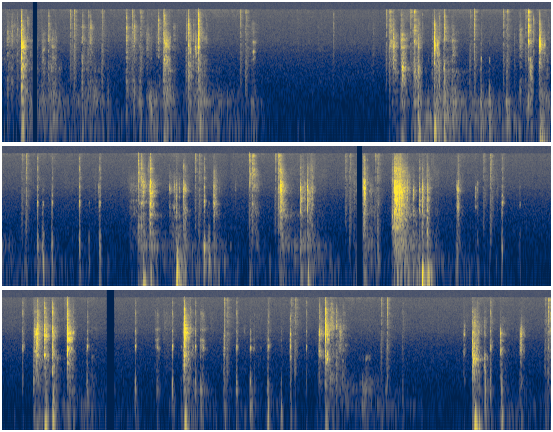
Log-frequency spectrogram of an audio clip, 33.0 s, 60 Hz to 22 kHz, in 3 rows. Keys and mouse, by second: 0.0-3.5 typing, 0.2 Tab, 6.4-13.1 right drag, 7.5 click, 7.5 middle click, 8.0 shift+click, 8.0 shift+middle click, 8.4 s, 9.4 s, 9.8 click, 10.6 s, 13.1-14.8 drag, 13.6 ctrl+z, 14.3 s, 14.8-29.8 right drag, 15.7-17.7 drag, 16.9 i, 18.0 ctrl+z, 19.2 i, 22.6 x, 25.4 Tab, 27.6 click, 28.2 g, 29.8-32.9 drag.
